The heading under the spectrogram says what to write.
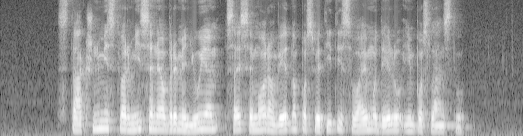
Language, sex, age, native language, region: Slovenian, male, 50-59, Slovenian, Central Slovenia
